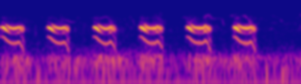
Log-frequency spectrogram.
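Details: Six close, loud See-see partridge notes, each a curling double tone dropping then rising, spaced about half a second apart, very regular, with little background.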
